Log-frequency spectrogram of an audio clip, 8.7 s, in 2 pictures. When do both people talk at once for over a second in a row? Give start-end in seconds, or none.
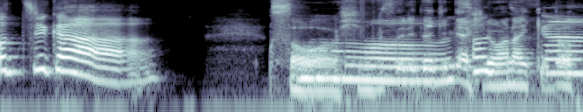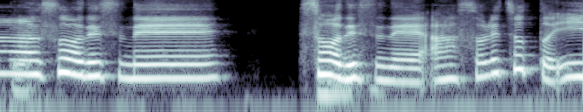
2.2-4.7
